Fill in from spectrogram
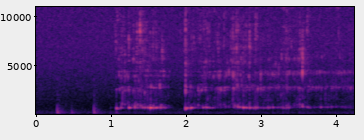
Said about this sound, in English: Wow, that is the most satisfying wine pour sound. Do you want some or do you want to wait until yours is empty?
